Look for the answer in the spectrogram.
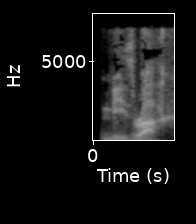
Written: mizrah

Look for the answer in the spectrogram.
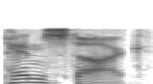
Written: penstock

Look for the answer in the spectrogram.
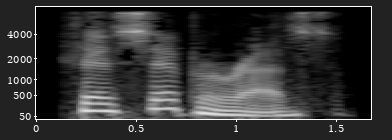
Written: fissiparousness

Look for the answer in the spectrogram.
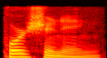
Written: portioning

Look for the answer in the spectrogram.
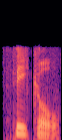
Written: thecal

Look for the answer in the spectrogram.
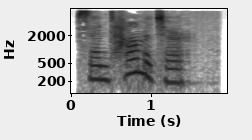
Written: scentometer

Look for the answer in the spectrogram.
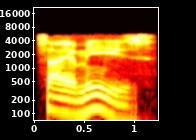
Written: Siamese

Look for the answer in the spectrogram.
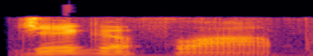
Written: gigaflop

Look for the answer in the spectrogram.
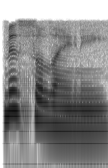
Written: miscellany

